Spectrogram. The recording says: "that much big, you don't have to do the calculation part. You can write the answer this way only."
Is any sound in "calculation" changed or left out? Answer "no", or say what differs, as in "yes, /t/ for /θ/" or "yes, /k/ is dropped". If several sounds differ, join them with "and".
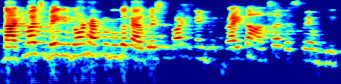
no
